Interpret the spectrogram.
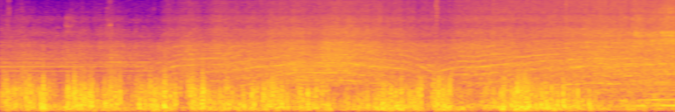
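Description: Off-road vehicle engine running under rough, dense noise, revving up and back down around the middle.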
